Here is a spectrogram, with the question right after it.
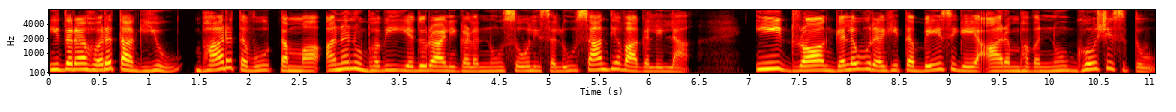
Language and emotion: Kannada, neutral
